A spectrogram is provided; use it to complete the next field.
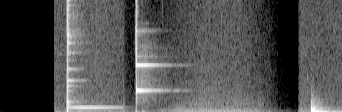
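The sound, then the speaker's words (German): Two sharp clinks of drinking glasses touched together in a toast, half a second apart, each with a bright ringing tail, followed by a quieter low rumble and then a louder thud near the end, clear. “Dann können wir an dieser Stelle einen schönen Gruß da lassen und äh, auf ihn trinken.”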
